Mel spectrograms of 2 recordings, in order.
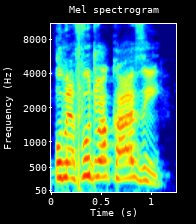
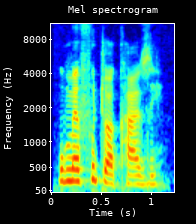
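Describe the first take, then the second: First: It is said in a harsh, blunt tone. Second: It is said in a gentle, polite tone.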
